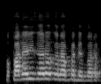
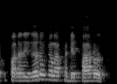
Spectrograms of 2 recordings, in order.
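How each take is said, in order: First: Said in the usual way. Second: "Kepala digaruk, kelapa diparut" rattled off fast; fast tongue twister. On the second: Shown as a demonstration. Host demos the top level of the drill, fast. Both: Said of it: "Sampai di level terakhir".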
